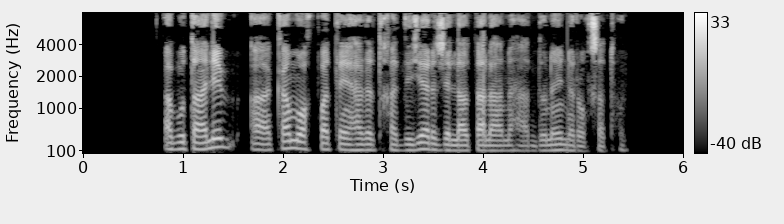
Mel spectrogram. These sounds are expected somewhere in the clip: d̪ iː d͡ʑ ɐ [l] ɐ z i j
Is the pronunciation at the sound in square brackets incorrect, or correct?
incorrect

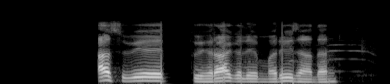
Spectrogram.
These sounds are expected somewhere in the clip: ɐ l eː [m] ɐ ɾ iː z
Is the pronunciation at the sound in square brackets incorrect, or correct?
correct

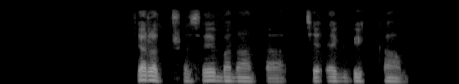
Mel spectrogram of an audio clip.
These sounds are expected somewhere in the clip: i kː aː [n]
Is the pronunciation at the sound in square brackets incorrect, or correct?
incorrect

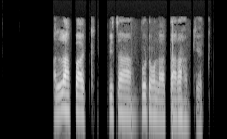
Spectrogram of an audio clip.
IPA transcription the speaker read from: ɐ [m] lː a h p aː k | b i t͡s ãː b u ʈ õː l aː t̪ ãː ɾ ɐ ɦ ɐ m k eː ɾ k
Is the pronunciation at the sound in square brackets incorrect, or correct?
incorrect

